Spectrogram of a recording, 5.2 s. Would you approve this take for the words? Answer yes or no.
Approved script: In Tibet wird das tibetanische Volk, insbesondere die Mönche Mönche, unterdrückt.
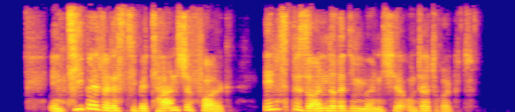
no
